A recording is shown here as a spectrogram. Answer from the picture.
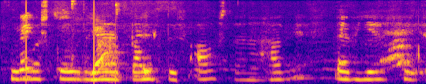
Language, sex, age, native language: Icelandic, female, 11, Icelandic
